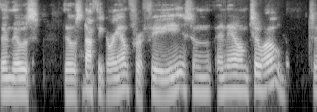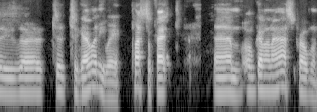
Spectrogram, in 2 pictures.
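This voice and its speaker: A man at medium pitch and moderate pace, fairly even in intonation, with a dry, close sound and no echo. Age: 60s. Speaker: show participant. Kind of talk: casual chat. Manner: halting.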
